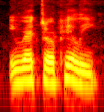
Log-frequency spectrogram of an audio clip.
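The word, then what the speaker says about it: arrector pili: case it's not putting it's pronounced pili erector pili see I'm just saying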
